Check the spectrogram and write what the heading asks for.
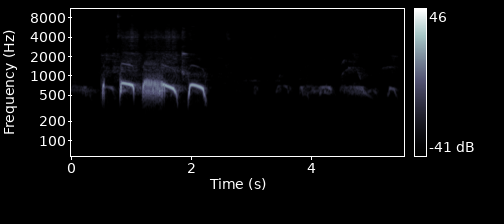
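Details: Spotted dove decoy singing to stimulate and challenge a rival bird: a soft coo, then a loud run of deep hooting notes with one long throbbing coo, trailed by several faint, distant coos.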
